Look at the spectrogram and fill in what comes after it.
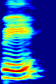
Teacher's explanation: se produce un cierre momentáneo de la salida del aire que luego se debe escapar con fuerza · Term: oclusivas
